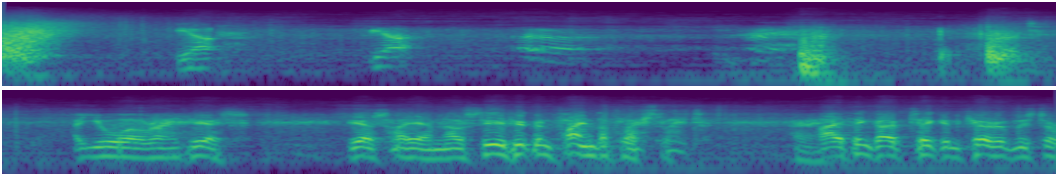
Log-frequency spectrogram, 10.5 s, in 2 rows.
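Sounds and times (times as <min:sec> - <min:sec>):
gunshots in a radio drama: 0:00.0 - 0:00.4
speech: 0:00.9 - 0:03.0, 0:05.1 - 0:10.5.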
